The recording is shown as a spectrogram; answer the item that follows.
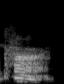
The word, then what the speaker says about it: kan: You would say kan.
